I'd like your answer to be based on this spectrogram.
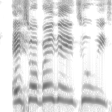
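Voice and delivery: put-on, very high, shrieking, screamed outburst. Retelling what was said to Bae last night: imitating own scream. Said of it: "I just screamed".

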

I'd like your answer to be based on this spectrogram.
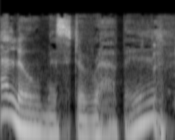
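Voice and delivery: very low, sultry, sexy come-on voice. Recalling a line from a rabbit advert: imitating a sexy voice. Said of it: "I think it's too sexy".

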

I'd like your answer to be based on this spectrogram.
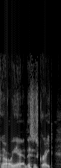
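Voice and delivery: creaky, rough-edged put-on voice. Retelling how George saw a film and picked him: George Lucas impression. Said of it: "that was a good impression there, mate".

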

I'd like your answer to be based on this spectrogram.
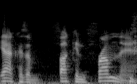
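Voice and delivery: plain

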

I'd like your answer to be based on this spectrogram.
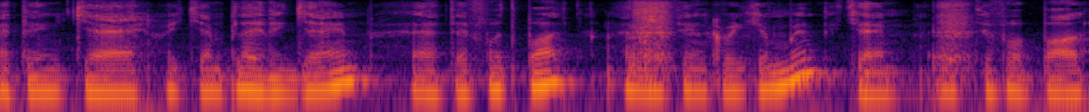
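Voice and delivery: distorted, very low, very quiet footballer voice. Sharing a memory for England fans, doing a distorted put-on footballer voice. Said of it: "I have to distort my body for the sound".

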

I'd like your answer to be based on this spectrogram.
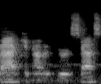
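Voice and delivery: ordinary delivery

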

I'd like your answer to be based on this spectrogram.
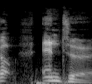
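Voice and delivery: dead-earnest, solemn, very serious delivery. Retelling a scene where Kaku sends Ryu into a room: imitating Kaku being serious. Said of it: "He's, like, real serious about it".

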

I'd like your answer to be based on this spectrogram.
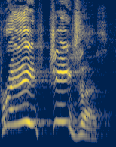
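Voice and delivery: high, slow yell at the top of the voice.

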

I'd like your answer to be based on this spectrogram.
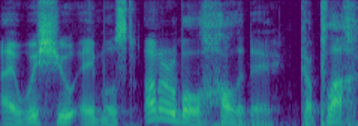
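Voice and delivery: deep, low-pitched voice. Asked for a Worf impression to end on, the speaker gives a Worf impression. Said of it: "Can I hear your Worf impression?".

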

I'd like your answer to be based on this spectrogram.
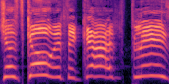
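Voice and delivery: mock tearful begging, very high and drawn out. Retelling a plea to someone being arrested: imitating someone crying. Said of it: "she was sitting down there beside him crying".

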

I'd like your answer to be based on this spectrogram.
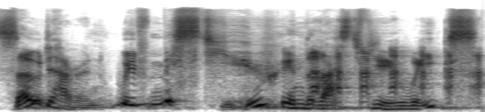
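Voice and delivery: jokey, hammed-up, high, swooping cartoon-wolf voice. Retelling what a man said to the speaker, in a joke cartoon-wolf voice. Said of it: "a joke version of a cartoon wolf".

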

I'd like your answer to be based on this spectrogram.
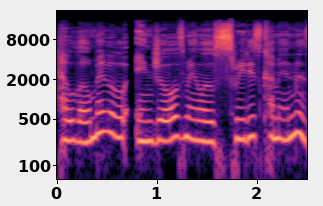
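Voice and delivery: high welcoming voice. Show the other speaker, who thinks she is British, how she talks, in a Baba Jolie impression. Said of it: "She's like".

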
